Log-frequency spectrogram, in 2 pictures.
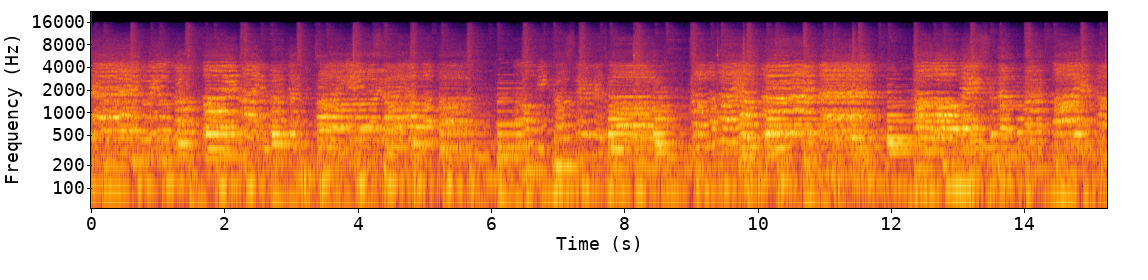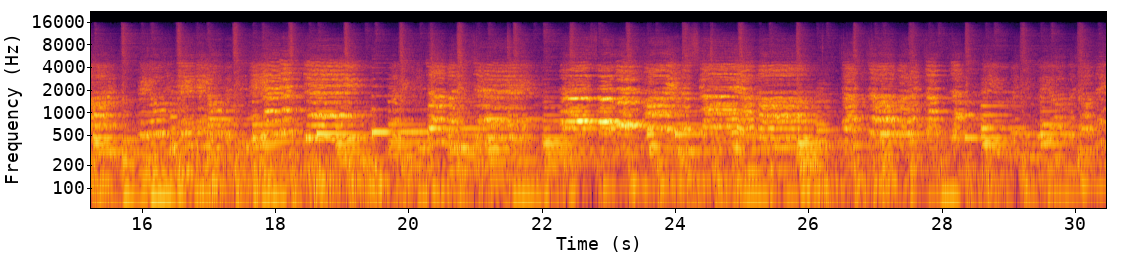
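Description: A small mixed choir of young men and women singing together in several parts, their voices moving from chord to chord without a break.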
